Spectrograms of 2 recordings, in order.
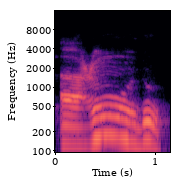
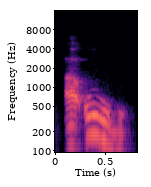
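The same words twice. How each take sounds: First: The ain sound is clearly throaty and distinct. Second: The ain sound blurs into a plain glottal stop. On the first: The speaker calls it right. "Yang betul" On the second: The speaker calls it wrong. "Itu salah"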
